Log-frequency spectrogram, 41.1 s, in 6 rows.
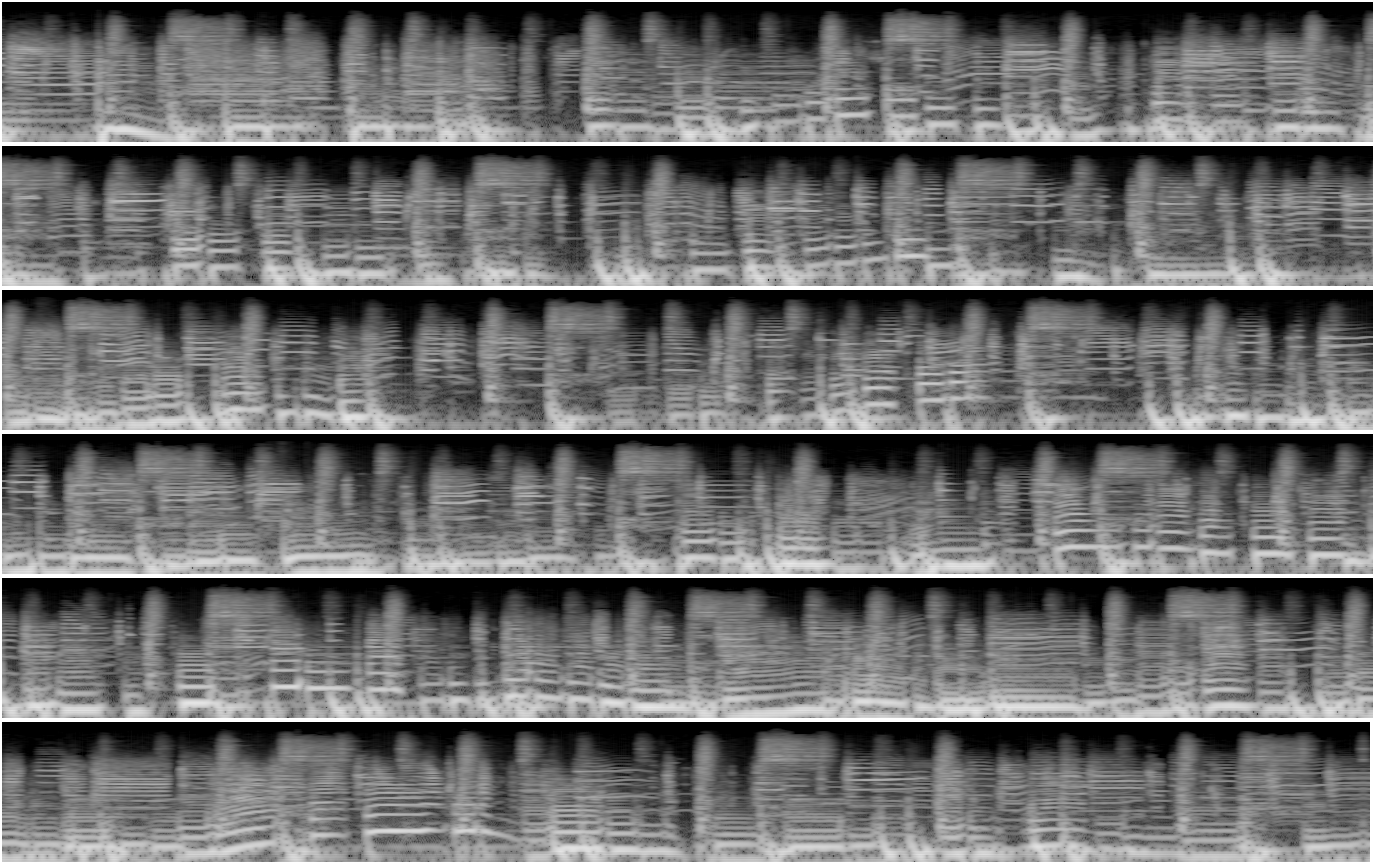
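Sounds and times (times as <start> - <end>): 
retro music jam: 0.0 - 41.1.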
